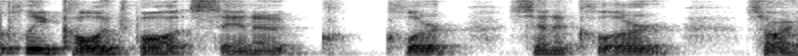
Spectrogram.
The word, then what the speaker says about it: Santa Clara: So you also played college ball at Santa Clara, sorry, how do you say it? Santa Claire University? Clara. Yeah, Clara? Clara, yeah. Sorry.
